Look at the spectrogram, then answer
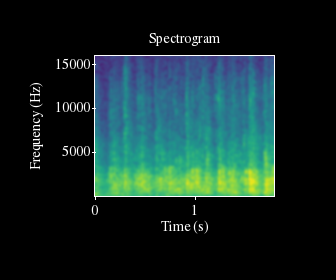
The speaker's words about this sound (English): Give the Lord a hand clap of praise.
